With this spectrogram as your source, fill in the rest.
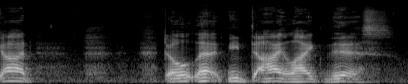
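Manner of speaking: slow, sobbing, crying voice. Retelling his little boy's prayer from his bed, imitating son praying through cries. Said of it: "my little boy pray through his cries".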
